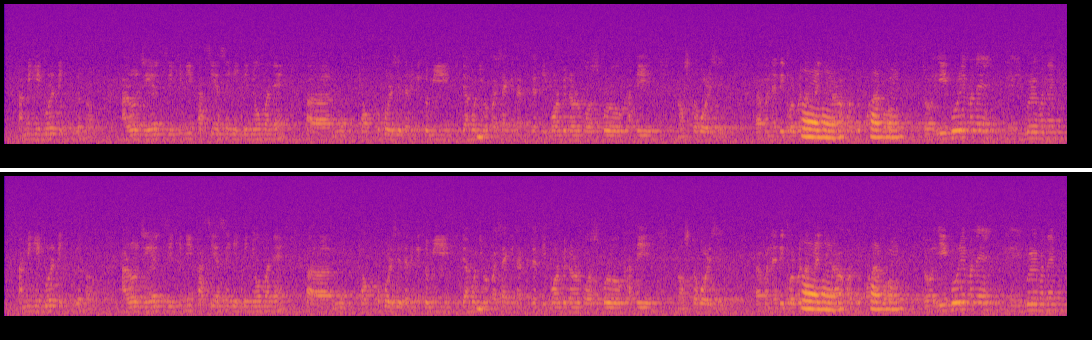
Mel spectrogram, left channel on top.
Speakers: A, on the right; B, on the left.
A: আমি সেইবোৰে দেখিবলৈ পাওঁ। আৰু যিহে- যিখিনি বাচি আছে, সেইখিনিও মানে অ'। উ- ধ্বংস কৰিছে যেনেকে এতিয়া শুনিব
B: উম,
A: পাইছা কি নিজে দ্বীপৰ বিলৰ গছবোৰো কাটি নষ্ট কৰিছে অ মানে দ্বীপৰ বিল
B: হয়
A: তাতে
B: হয়
A: কিবা হয়টো বনাব
B: হয় হয়
A: ত' এই এইবোৰে মানে এ এইবোৰে মানে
